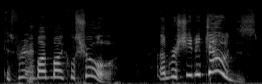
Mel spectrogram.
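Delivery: stunned high echo; astonished. Real, not acted. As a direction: echo the names in disbelief. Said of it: "Bloody hell, really?".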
